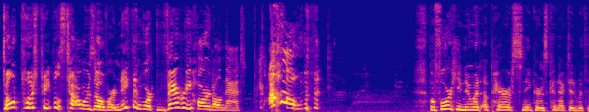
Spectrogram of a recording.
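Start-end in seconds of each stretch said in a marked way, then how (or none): 0.1-3.7 high, loud telling-off; exasperated, raised voice; snapping scolding. Acted. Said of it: "Sun snapped". 4.1-4.6 very high, loud "ow"; sharp pained cry; yelp of pain. Acted. Sun kicked in the back.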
